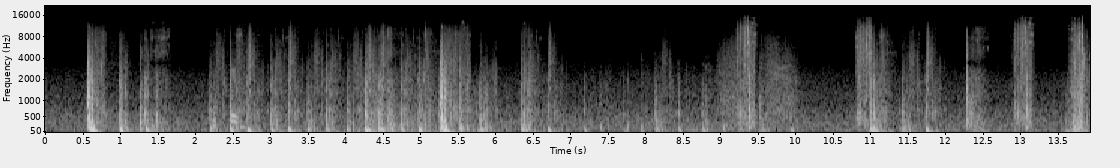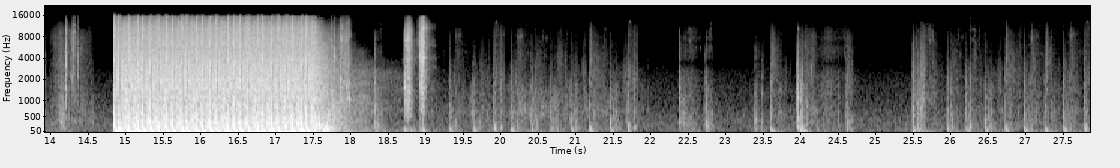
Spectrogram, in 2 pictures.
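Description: Footsteps crunch over dirt and gravel.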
